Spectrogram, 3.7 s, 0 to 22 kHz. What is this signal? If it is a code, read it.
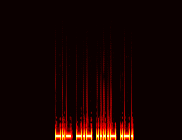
Morse code, heard as a keyed tone, about 34 wpm, 700 Hz. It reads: KK4R
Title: Call Signs - 35wpm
